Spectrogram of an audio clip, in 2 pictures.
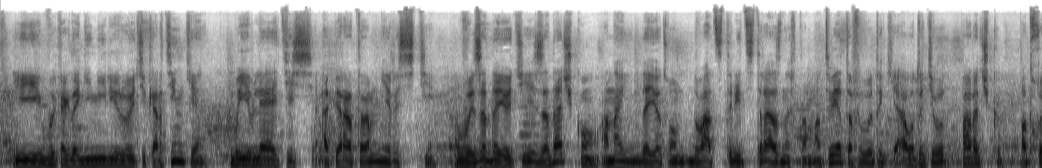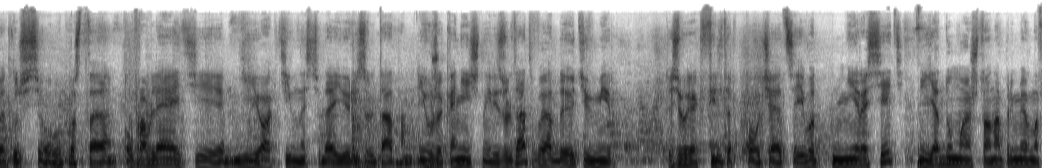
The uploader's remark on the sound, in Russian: Выпуск подкаста мы записали на форуме министров образования в Казани.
